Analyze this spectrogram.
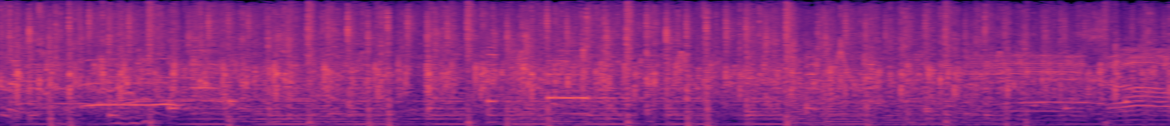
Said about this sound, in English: Clap it up for Chris.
